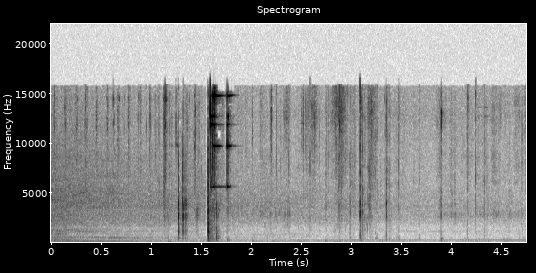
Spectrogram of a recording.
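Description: Small plastic clicks and taps as the brake-light switch is worked out of its housing on a moped's hand brake lever, with the sharpest clicks about a second and a half in.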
